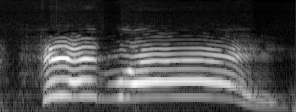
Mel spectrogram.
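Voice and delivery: full-force, high, drawn-out yell; very loud playful scolding; mock-angry scream. A narrator's reading. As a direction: scream the name, pretending to be mad. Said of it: "screams even louder, pretending to be mad and growly".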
